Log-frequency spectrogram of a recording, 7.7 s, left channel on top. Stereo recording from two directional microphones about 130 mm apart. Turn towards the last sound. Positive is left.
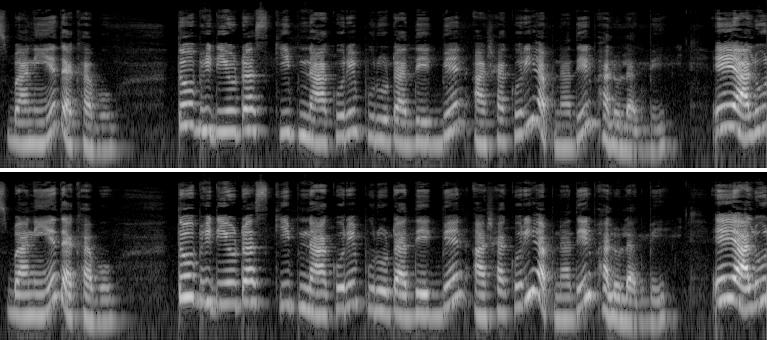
turn(degrees=-40)  # may be behind; listen again after turning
